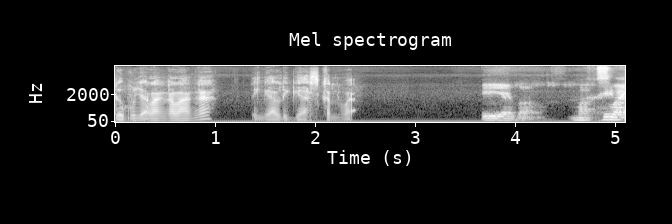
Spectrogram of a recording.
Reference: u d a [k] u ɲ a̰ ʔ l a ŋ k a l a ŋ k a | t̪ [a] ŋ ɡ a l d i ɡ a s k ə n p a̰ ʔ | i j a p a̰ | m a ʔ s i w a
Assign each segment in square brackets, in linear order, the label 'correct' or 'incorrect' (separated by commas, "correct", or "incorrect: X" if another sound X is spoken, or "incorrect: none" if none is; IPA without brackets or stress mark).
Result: incorrect: p, incorrect: i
